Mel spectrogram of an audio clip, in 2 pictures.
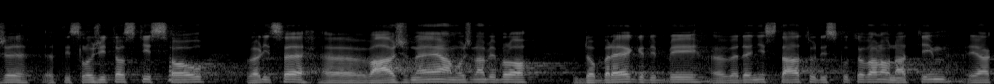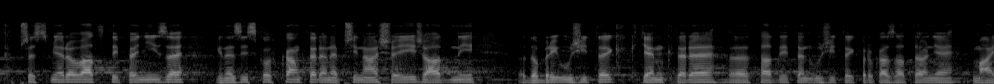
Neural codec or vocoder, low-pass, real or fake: none; 7.2 kHz; real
